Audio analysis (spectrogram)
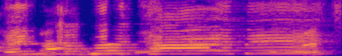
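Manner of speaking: high, loud, drawn-out mock outrage; aggrieved dad. Comic echoes the imagined dad over his tie, high mock outrage. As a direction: stretch it out high and loud, hammed-up.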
